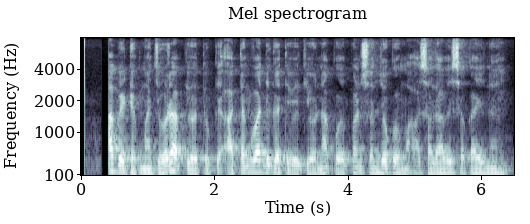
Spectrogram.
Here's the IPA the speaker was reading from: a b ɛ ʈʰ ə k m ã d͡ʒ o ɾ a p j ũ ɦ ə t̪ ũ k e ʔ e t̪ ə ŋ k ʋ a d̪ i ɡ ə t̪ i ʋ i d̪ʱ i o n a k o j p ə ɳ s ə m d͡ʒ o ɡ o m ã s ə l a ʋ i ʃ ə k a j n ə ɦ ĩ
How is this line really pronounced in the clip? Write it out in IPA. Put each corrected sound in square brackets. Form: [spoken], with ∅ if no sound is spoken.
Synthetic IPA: a b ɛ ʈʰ ə k m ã d͡ʒ o ɾ a p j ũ ɦ ə t̪ ũ k e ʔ [a] t̪ ə ŋ k ʋ a d̪ i ɡ ə t̪ i ʋ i d̪ʱ i o n a k o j p ə ɳ s ə [ɲ] d͡ʒ o ɡ o m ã s ə l a ʋ i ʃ ə k a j n ə ɦ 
